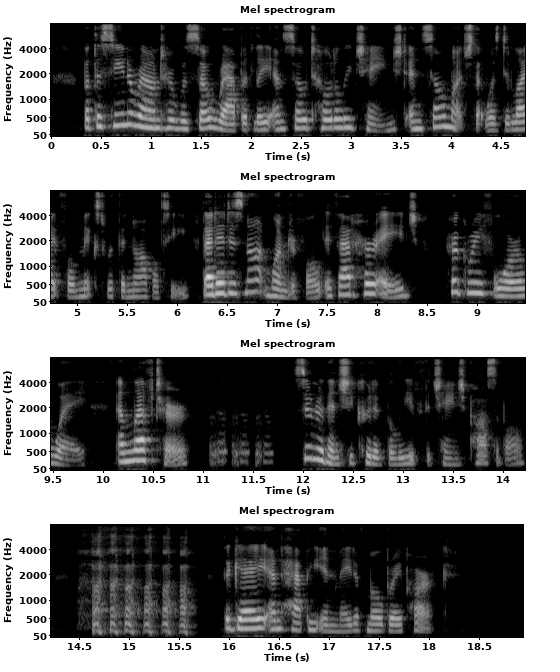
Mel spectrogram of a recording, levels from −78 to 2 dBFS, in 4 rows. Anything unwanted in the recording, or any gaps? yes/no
yes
